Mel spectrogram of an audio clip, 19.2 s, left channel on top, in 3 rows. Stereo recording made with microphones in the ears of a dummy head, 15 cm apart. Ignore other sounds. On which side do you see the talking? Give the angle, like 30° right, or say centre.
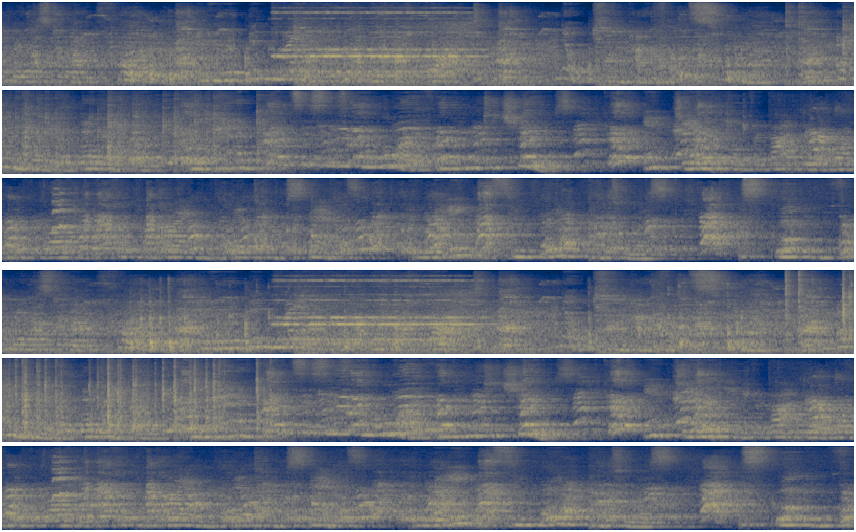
30° left.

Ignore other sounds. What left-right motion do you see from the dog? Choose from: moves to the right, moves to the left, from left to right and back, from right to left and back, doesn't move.
from left to right and back.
